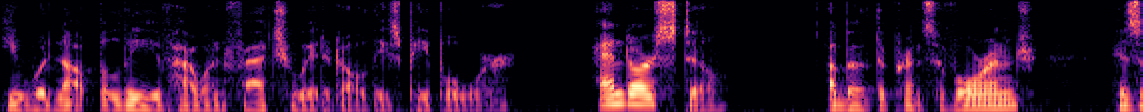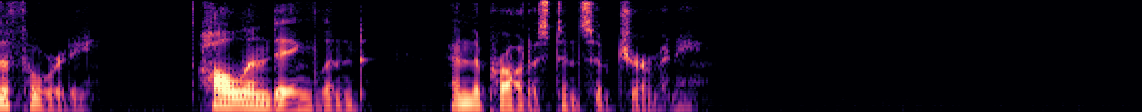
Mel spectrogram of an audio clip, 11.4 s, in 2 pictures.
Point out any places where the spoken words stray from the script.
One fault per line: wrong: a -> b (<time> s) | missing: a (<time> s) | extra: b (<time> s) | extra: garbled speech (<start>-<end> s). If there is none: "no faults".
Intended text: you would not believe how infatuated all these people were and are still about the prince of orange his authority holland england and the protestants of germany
no faults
